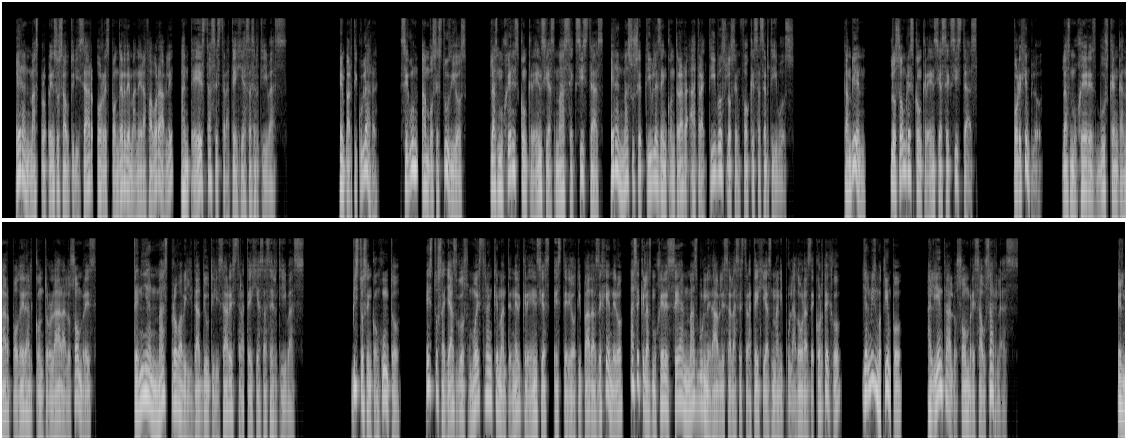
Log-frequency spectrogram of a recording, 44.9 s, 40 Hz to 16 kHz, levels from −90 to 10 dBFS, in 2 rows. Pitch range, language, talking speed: 70-105 Hz, Spanish, 125 wpm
